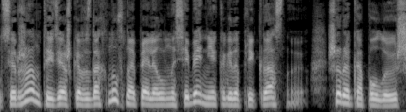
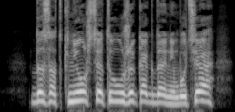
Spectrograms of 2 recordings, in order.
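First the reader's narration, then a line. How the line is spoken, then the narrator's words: Snapping retort. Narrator (Russian): огрызнулась Безос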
